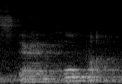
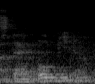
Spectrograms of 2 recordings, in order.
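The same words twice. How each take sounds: First: Stanhopa said stan-HOPE-a; corrected pronunciation. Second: Stanhopea said stan-HOPE-ee-a; old mispronunciation. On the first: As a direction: say Stanhopa without an "ee" before the final a. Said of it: "another one I've been pronouncing wrong". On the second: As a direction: say Stanhopea with an extra "ee" before the final a. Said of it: "and not Stanhopea". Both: Shown as a demonstration.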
